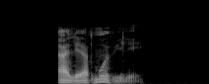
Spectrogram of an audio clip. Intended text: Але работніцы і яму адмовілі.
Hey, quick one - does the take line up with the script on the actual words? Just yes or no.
no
